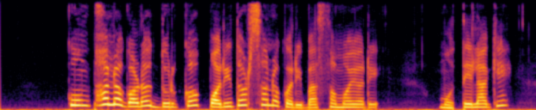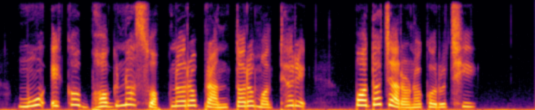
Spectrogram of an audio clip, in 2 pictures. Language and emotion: Odia, sad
